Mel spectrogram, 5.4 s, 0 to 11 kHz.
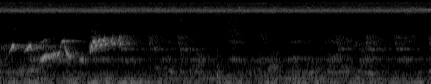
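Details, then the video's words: White-rumped shama in Singapore, 10 May 2026, gives a quick run of rich, slurred song whistles over about a second and a half, then falls quiet over a steady, high insect hiss. "White-rumped Shama sing beautifully"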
